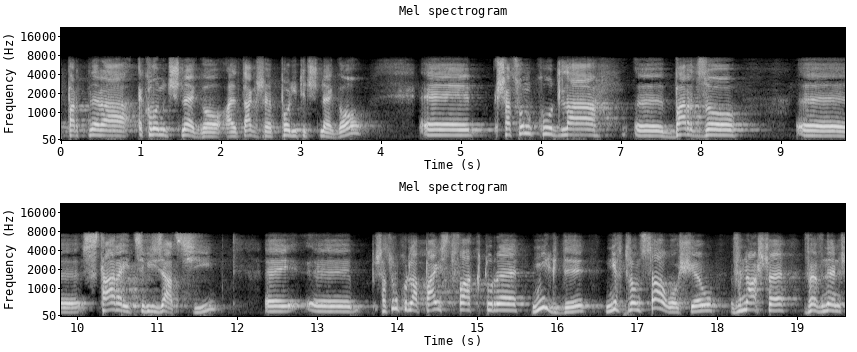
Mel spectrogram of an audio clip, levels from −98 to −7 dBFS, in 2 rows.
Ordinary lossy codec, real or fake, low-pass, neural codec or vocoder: Opus, 32 kbps; real; 7.2 kHz; none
